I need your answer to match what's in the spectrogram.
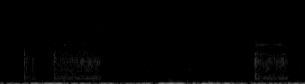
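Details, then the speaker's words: Ozark Trail OTX Pro baitcasting reel, 7.0:1 ratio, new: a faint buzzing hum with each turn of the handle, like a phone vibrating on a desk. Unexplained internal vibration. "it supposed to sound like your phone's won't vibrate on the desk with it well all right well okay well we're just we're just going to pretend like we didn't hear that"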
